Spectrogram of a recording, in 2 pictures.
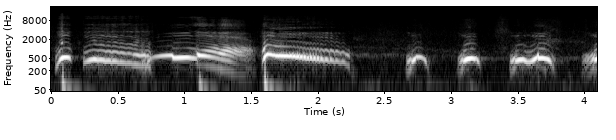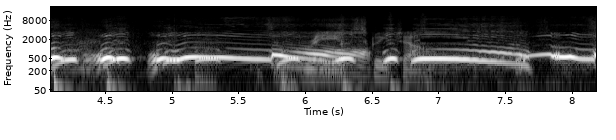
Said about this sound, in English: members cock their heads in unison and whisper, great horned. Did you hear the horned owl? He just did it again. Okay. It's worth 3 points, but only if four of the team members can positively identify it. So they wait and hope the owl comes closer.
